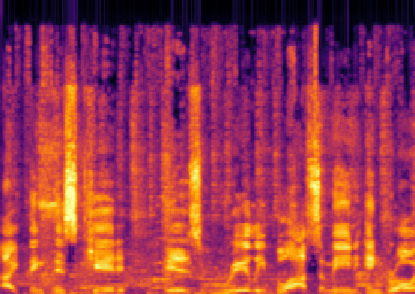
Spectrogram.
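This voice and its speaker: Over music in the background, a man with an American accent talks at a fairly slow pace, his high pitch carrying lively intonation. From Chicago. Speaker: boxing ring announcer. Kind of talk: interview answer. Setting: live event venue.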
